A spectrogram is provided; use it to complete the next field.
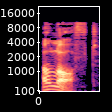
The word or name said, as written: aloft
